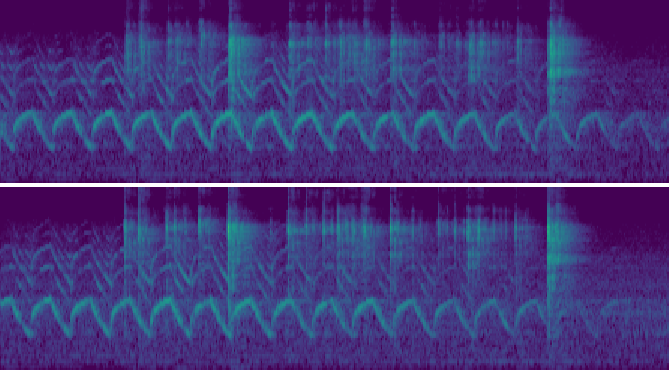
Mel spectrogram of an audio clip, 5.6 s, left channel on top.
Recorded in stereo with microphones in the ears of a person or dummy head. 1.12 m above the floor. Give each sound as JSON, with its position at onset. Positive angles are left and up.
{"t": 1.0, "sound": "typing on a keyboard", "side_deg": -60, "distance_m": 5.5}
